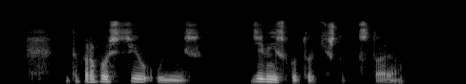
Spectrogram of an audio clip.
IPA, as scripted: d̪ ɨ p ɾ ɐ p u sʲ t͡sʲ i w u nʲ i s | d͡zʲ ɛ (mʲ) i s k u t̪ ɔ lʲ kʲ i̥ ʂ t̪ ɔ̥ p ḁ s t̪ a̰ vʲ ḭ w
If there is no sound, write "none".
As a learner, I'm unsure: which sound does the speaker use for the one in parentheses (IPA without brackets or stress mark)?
mʲ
